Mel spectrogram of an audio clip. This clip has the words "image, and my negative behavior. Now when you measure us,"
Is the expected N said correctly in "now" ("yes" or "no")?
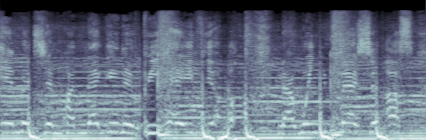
no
